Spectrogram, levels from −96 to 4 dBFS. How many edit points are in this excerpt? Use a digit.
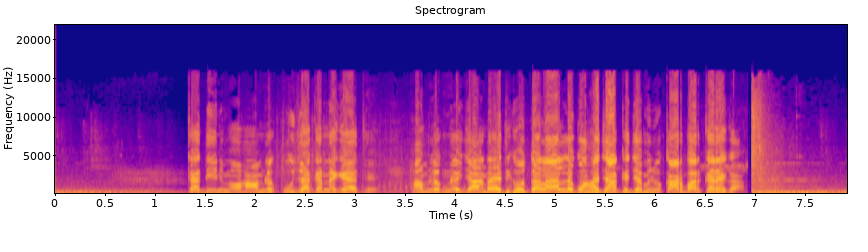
2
